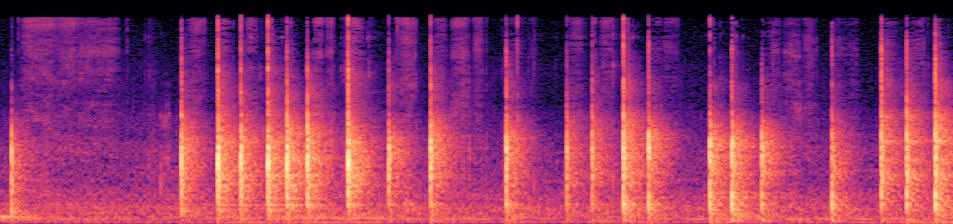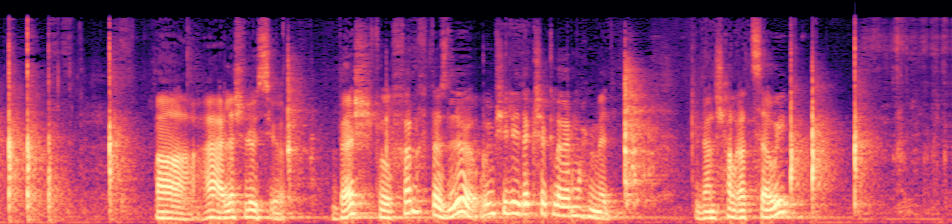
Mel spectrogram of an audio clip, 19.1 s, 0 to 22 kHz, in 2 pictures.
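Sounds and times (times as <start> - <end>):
chalk tapping and scraping on blackboard: 0.0 - 11.0, 17.4 - 19.0.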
